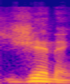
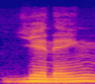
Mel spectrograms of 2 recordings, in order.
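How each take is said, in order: First: The name begins with a soft zh sound. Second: The name begins with a y sound. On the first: This is how the player himself says it. The speaker calls it right. "like an Alexei Zhitnik kind of pronunciation ... but it is a soft sound" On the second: This is the standard Swedish reading of the name. The speaker calls it wrong. "it is not Yinning ... Yinning is more of what the Swedish pronunciation should be"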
